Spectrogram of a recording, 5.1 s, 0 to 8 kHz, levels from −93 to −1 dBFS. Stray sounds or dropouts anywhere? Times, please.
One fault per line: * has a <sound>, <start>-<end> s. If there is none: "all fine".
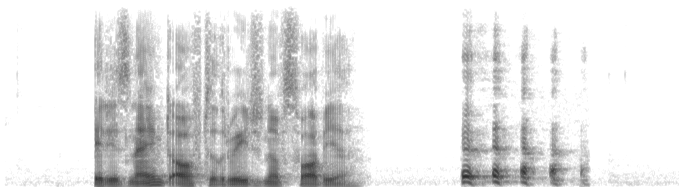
* has a laugh, 3.4-4.4 s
